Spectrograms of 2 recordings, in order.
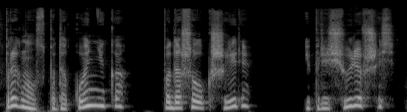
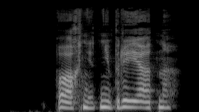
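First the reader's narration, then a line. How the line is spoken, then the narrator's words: Snort. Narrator (Russian): фыркнул он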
